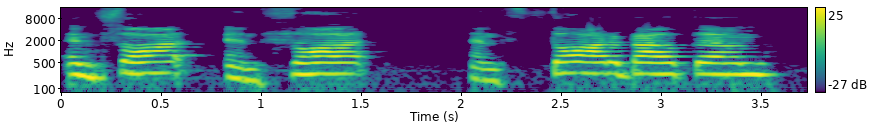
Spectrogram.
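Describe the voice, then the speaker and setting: Higher-pitched woman reading aloud to children. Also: takes it slowly, low-quality recording. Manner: child-directed, expressive, stretching key words and pointing out pictures. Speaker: storyteller reading a picture book aloud to children. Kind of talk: read-aloud storytelling with casual asides.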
